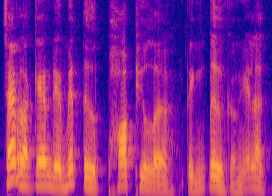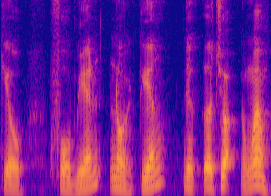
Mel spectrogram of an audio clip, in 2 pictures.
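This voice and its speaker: A young man with a Vietnamese accent teaching English vocabulary, patiently explaining words and reading them aloud slowly in a classroom. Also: fairly high pitch, expressive. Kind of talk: vocabulary lesson for students. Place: classroom with a chalkboard.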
